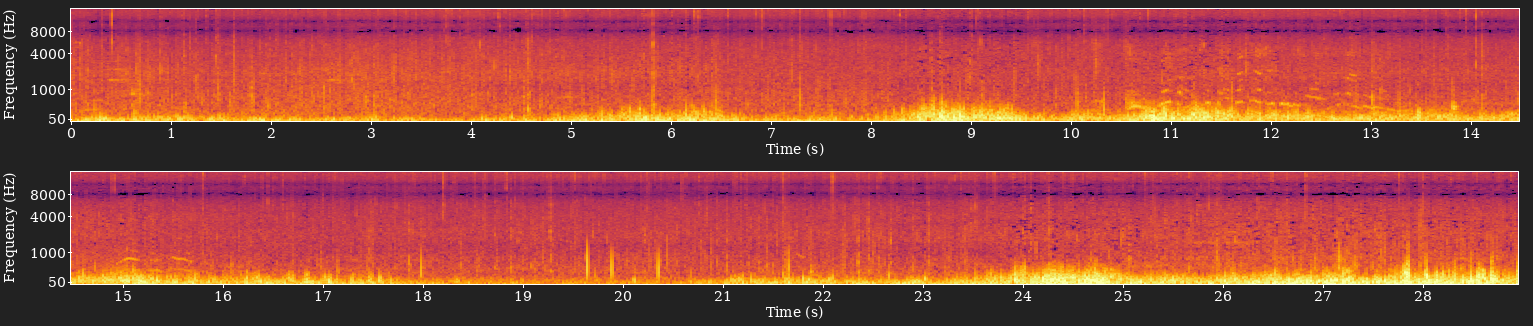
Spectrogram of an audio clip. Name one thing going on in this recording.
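Wind gusts roar and buffet outdoors.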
